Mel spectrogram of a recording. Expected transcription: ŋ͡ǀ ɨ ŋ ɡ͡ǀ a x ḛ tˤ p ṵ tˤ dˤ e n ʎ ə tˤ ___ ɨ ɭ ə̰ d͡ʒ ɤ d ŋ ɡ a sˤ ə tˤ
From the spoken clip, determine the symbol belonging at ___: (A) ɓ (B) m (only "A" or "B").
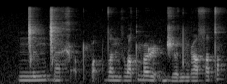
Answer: B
